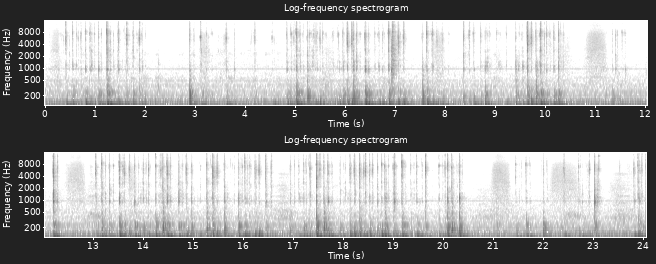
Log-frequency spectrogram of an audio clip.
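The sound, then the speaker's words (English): Typing on a computer keyboard while entering code for a Visual Basic console application: many rapid keystrokes in uneven bursts separated by short pauses, clear and alone throughout. “And now I'm going to type in the following code, so make sure you follow along.”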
